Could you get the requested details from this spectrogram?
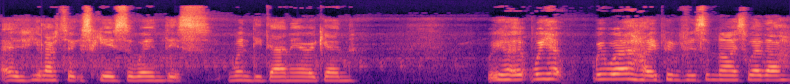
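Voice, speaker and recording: Monotone and flat, a woman speaks at a medium pitch and a fairly slow pace over noticeable background noise. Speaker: allotment vlogger. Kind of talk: casual vlog. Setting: outdoors at allotment shed. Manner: hesitant, many ums.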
